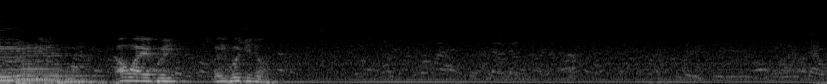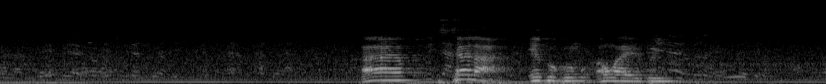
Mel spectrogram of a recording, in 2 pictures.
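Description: A man speaks loudly through a microphone and loudspeaker outdoors.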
